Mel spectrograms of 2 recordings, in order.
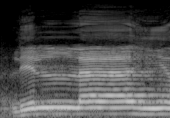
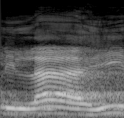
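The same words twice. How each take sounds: First: The final vowel is kept short. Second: The final vowel is drawn out long. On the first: The speaker calls it right. "Haknya kita kasrokan pendek saja tanpa kita panjang-panjangkan" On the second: The speaker calls it wrong. "Kalau dipanjangkan sebagaimana lillahi"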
